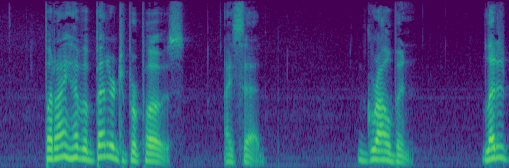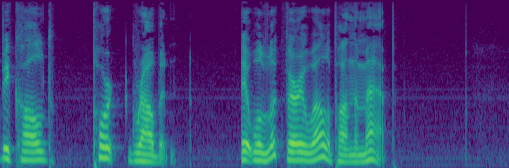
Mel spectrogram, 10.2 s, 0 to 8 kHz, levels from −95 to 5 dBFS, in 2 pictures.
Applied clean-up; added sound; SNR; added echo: none; none; none; none.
